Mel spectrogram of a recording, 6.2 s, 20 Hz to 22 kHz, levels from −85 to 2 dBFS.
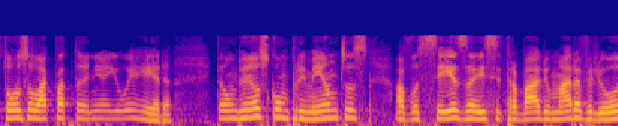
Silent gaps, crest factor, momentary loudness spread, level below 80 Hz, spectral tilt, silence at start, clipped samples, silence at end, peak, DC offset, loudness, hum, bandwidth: none; 16 dB; 10 LU; -40 dBFS; -4.5 dB/octave; 0.05 s; under 0.1%; 0 s; 0 dBFS; under 0.1%; -16 LUFS; none; 8 kHz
